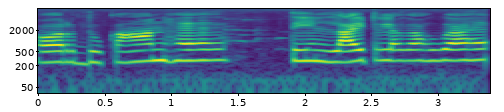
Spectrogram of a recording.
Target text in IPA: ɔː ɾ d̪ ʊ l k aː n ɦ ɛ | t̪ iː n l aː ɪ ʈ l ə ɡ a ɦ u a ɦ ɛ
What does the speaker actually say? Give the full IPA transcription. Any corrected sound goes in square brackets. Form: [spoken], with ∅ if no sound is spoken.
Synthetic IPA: ɔː ɾ d̪ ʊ [∅] k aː n ɦ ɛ | t̪ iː n l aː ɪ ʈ l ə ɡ a ɦ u a ɦ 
